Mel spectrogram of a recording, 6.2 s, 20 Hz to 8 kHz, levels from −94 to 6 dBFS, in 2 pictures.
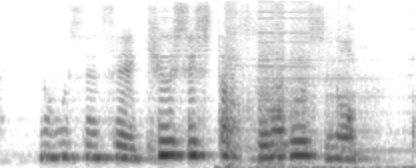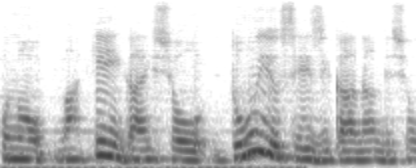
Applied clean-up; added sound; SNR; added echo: neural separator model SepFormer DNS4.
